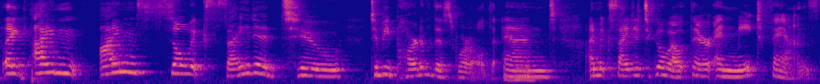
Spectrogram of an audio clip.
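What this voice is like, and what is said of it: Choked-up, emotional voice. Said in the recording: “I'm getting choked up just thinking about it”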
